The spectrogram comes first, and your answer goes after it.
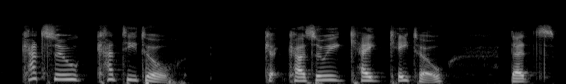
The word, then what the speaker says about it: Kato: the name of katsu Kat Tito kazooie cake Kato that's how you pronounce the person's name now there are many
